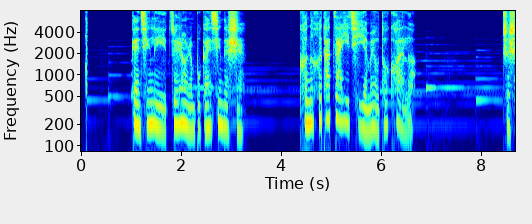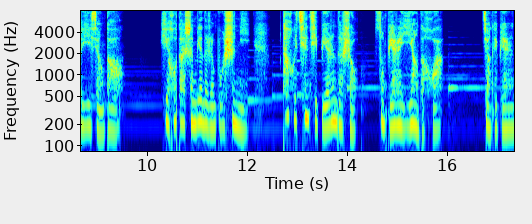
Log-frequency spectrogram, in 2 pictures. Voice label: 女配 情感

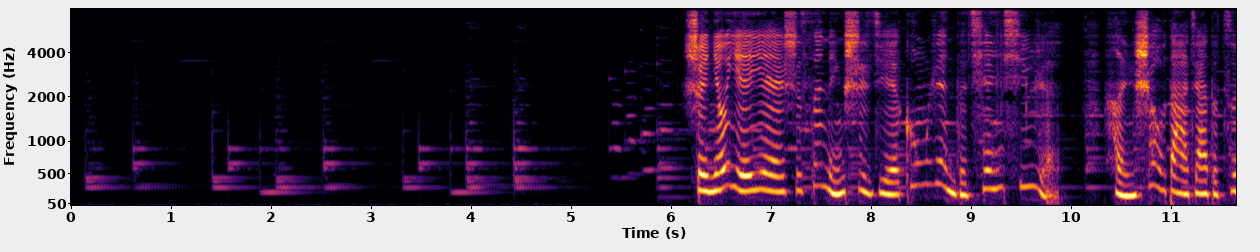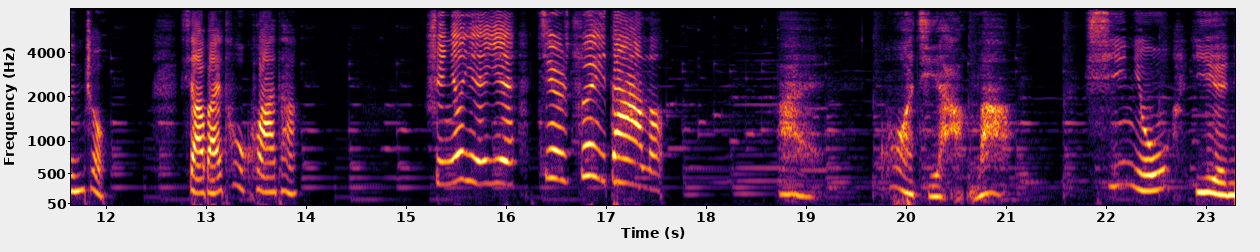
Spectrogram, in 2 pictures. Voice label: 童话故事; 水牛爷爷

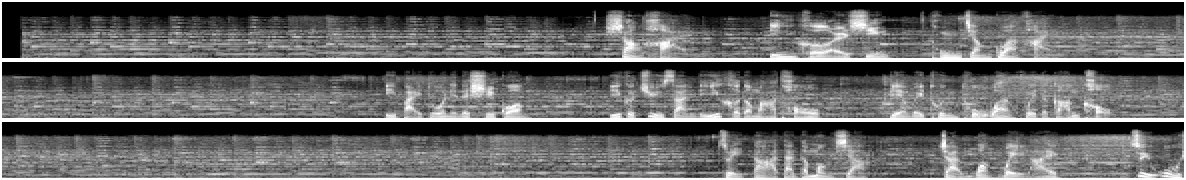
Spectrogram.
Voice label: 宣传片; 这就是上海

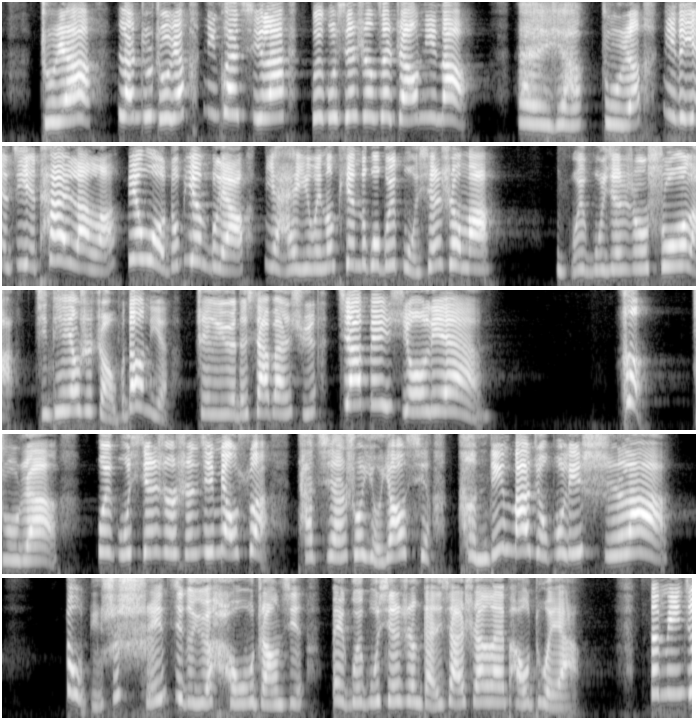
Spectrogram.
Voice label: 元气少女

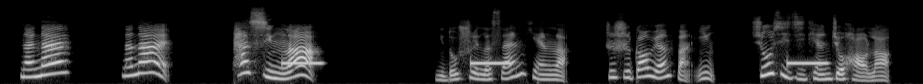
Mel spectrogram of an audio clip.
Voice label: 女童

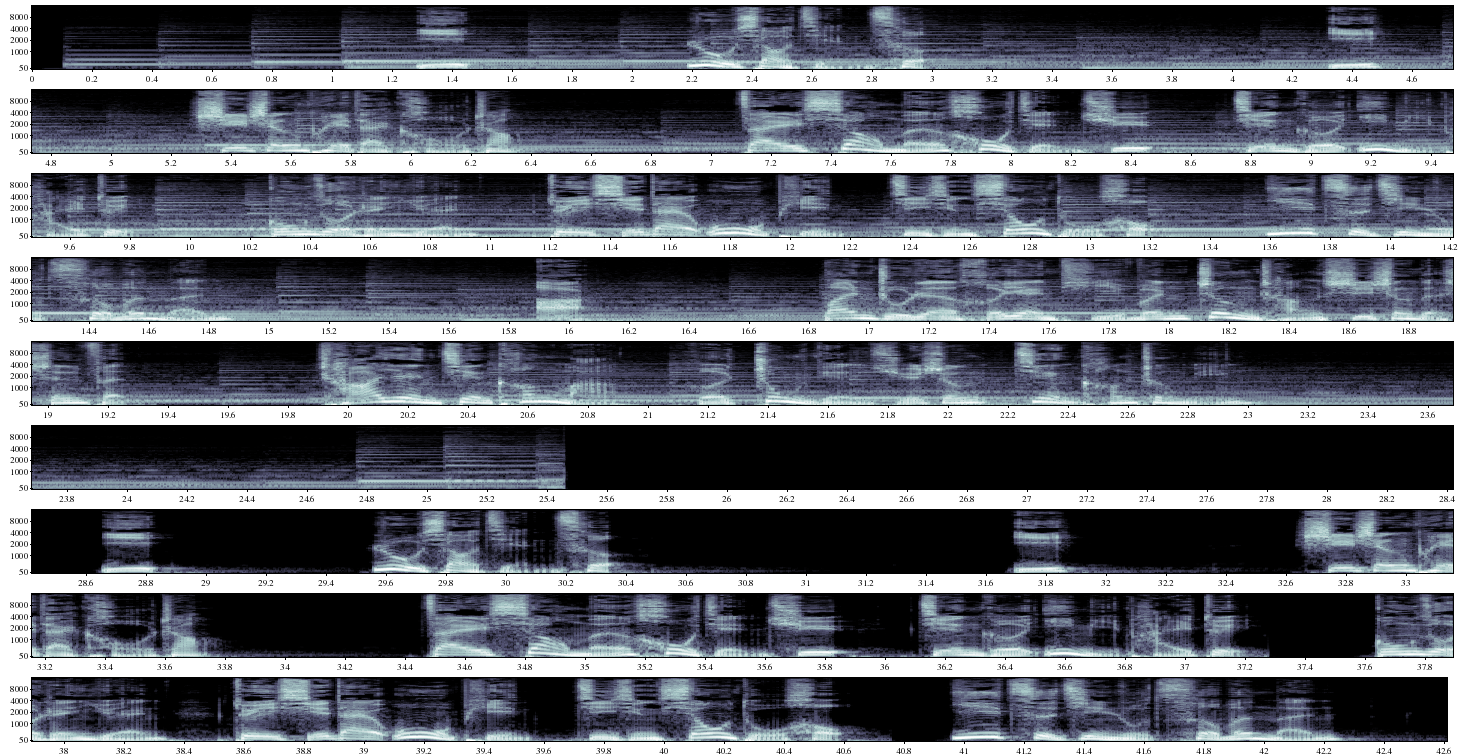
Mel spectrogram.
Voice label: 项目解说 突发疫情应急演练视频旁白; 紫阳中学

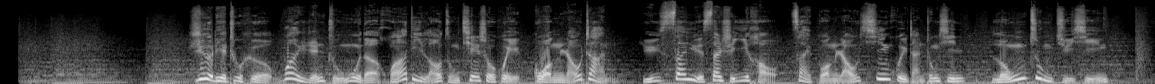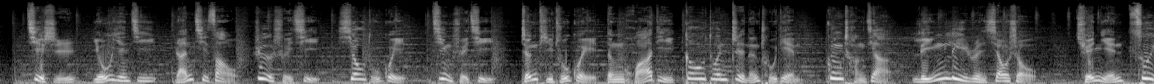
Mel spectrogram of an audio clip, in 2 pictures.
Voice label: 促销广告

